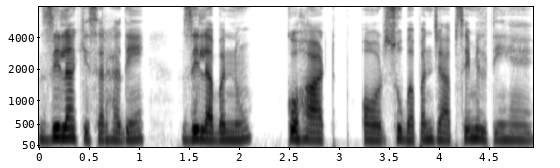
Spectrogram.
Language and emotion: Urdu, neutral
